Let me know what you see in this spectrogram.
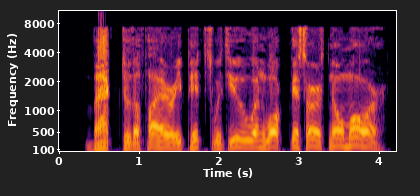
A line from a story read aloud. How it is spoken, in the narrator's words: shouted Inkerman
